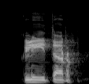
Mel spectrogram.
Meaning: clitoris
- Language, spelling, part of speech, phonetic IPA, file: Russian, клитор, noun, [ˈklʲitər], Ru-клитор.ogg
